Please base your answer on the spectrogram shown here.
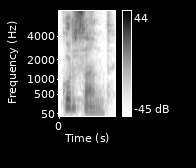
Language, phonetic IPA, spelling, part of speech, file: Russian, [kʊrˈsant], курсант, noun, Ru-курсант.ogg
- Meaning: cadet (a student at a military school who is training to be an officer)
